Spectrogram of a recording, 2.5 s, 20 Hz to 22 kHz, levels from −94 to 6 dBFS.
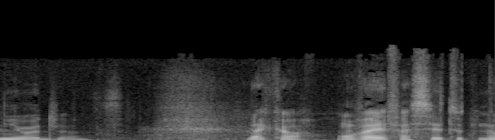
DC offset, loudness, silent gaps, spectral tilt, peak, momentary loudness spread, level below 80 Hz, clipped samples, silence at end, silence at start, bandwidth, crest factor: under 0.1%; -30 LUFS; none; -4 dB/octave; -6 dBFS; 19 LU; -60 dBFS; under 0.1%; 0 s; 0 s; 14.5 kHz; 26 dB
